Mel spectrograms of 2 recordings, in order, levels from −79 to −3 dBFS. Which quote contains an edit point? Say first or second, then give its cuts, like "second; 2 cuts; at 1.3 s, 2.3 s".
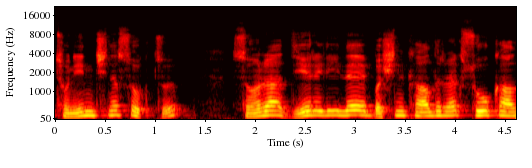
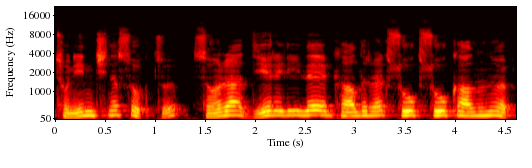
second; 3 cuts; at 1.3 s, 2.8 s, 3.6 s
